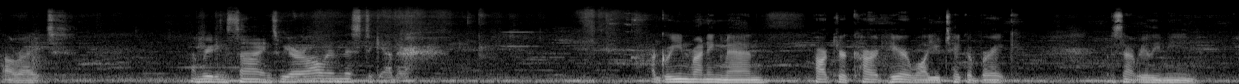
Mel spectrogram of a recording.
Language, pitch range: English, 105-165 Hz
